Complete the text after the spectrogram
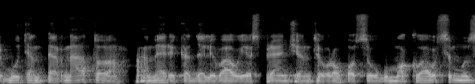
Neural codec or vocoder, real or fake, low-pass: none; real; 10.8 kHz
